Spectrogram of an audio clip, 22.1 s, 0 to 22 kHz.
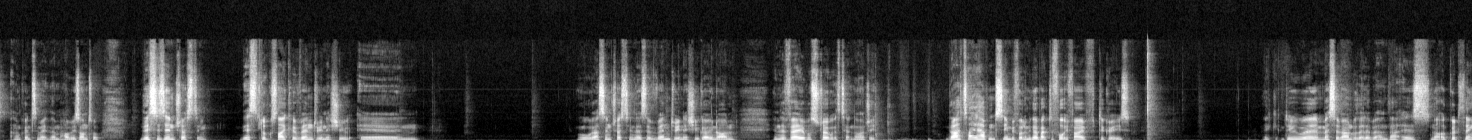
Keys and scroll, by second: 16.8-17.6 typing.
